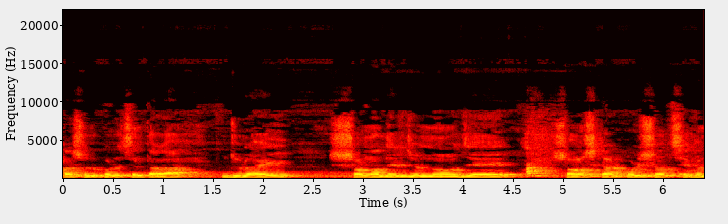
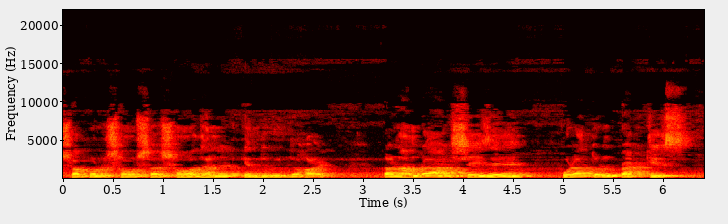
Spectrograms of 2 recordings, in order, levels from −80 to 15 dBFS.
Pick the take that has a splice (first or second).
first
